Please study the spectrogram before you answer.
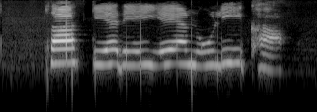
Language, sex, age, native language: Icelandic, male, 6, Icelandic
